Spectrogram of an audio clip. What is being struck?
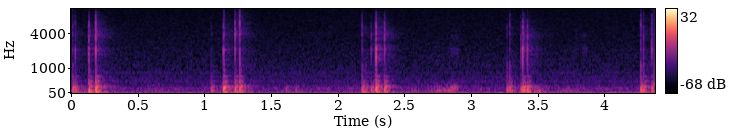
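Small glass cream jar with plastic lid.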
